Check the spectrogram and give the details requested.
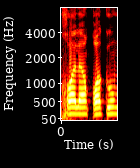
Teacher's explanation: یا مدہ ہے، خا قاف موٹا لام باریک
